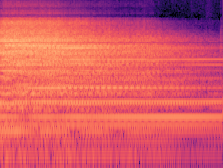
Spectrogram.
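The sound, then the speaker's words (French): Electric guitar through a small overdrive pedal, its output and mix turned slightly down, for a surf-style tone: one distorted chord rings out and slowly fades over about three seconds. “Alors, je baisse un petit peu le out et le mix pour pas me faire avoir. Et j'enclenche à nouveau cette petite overdrive.”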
